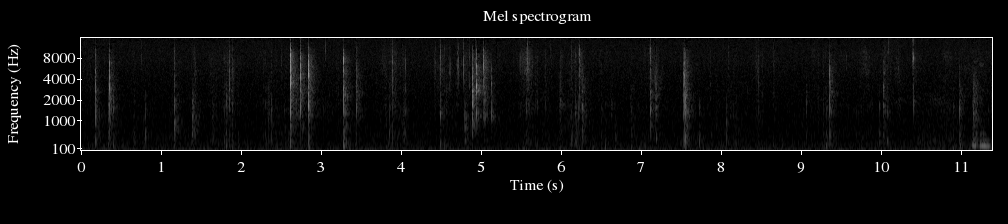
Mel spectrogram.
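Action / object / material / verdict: scrape / plastic stand-up pouch of candy / plastic / none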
